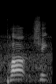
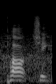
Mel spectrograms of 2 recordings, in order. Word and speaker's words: Pakcik: to thank Mohammed classic he said it right it's Park cheek Park cheek legend I'm getting it right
